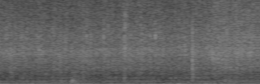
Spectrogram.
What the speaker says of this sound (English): I have put in some avocado oil and some butter, and we are going to sweat these ingredients.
